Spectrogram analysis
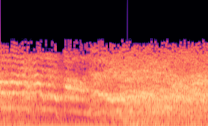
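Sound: crowd chanting political slogans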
